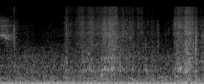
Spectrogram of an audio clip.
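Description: Steady low hum and background noise inside a car cabin, with brief soft noises about a second in and again near the end.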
